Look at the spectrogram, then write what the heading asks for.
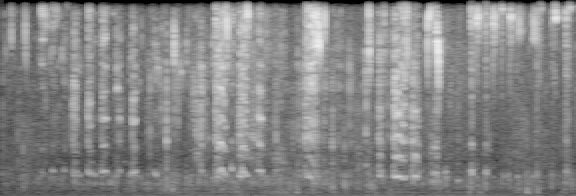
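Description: A bat squeaks in a rapid series of sharp, high-pitched chirps, close and fairly loud, the calls bunching more densely in the second half with no talking.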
